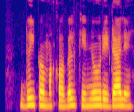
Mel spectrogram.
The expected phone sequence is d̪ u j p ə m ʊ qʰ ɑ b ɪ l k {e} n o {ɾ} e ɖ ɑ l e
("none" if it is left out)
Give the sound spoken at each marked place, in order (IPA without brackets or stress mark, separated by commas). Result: e, ɾ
